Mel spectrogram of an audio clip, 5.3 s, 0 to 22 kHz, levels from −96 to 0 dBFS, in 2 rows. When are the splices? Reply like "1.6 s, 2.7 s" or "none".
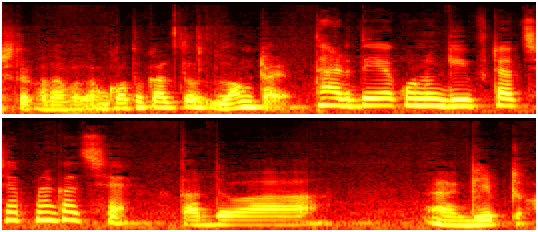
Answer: none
